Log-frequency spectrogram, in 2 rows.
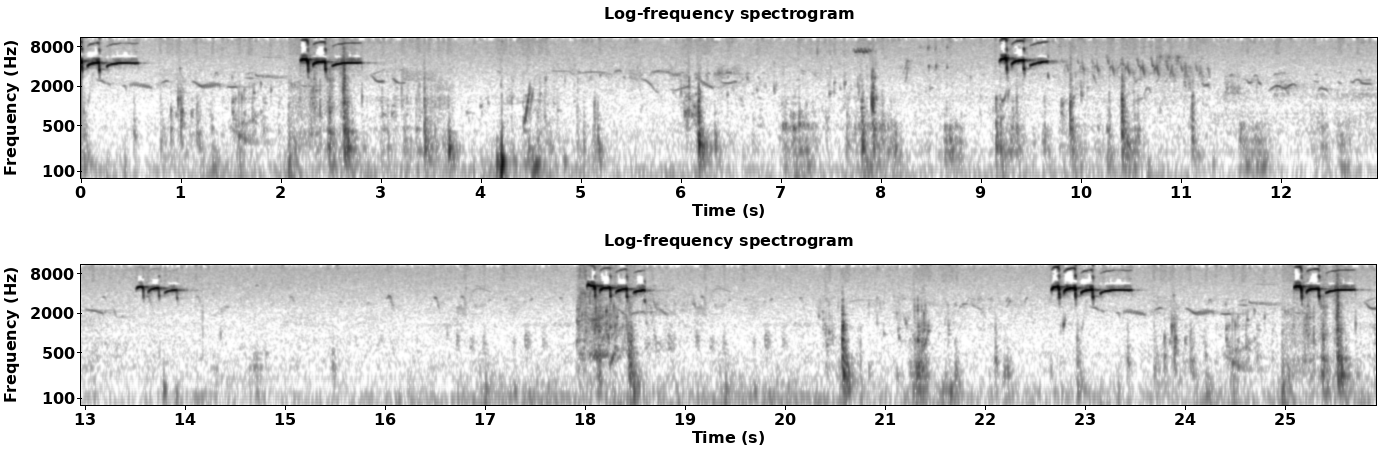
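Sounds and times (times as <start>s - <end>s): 
common sandpiper giving shrill high piping trills on a lake: 0.0s - 3.2s, 9.1s - 14.6s, 16.5s - 20.3s, 22.6s - 25.9s
knocking and splashing of rowing on a lake: 0.0s - 25.9s.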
